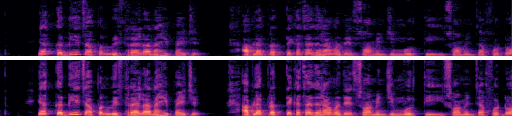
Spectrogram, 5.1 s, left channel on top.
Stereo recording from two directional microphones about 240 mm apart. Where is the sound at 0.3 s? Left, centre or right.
Right.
